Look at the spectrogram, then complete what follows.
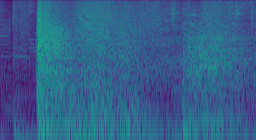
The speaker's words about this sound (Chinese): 牢房的大门被兔子警长一拳砸飞了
